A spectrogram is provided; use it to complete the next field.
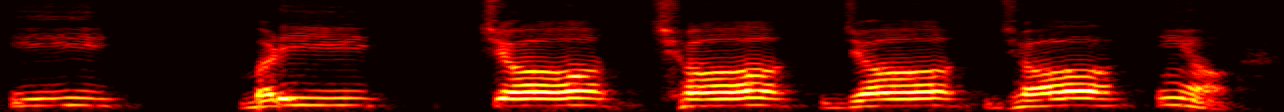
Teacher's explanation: जब हम बोल रहे हैं तो जीभ जो है तालु को टच कर रही है। यानी जब भी आप इसको बोलेंगे च छ ज झ ञ छोटी बड़ी, तो जो जीभ है आपकी है वो तालु को टच करेगी। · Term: तालव्य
